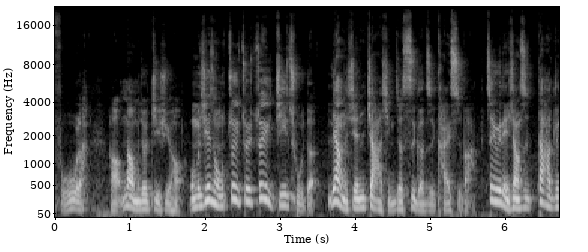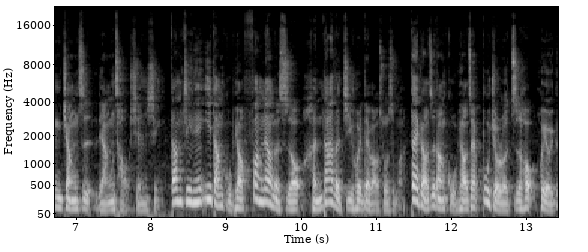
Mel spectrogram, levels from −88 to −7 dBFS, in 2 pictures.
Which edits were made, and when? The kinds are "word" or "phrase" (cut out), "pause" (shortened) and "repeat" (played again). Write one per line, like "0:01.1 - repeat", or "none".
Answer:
0:01.7 - pause
0:05.7 - pause
0:08.2 - pause
0:11.4 - pause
